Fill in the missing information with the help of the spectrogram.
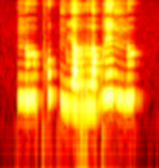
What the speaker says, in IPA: n ɯː˦˥ pʰ o˥˩ k̚ m i˨˩ a̯ r ɯ˩˦ a̯ b eː˥˩ ŋ n ɯ˦˥ k̚

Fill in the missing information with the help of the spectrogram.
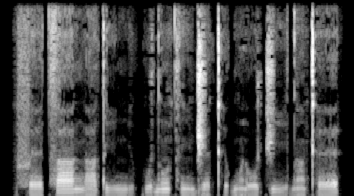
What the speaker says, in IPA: f ɛ˨ t͡s a˦ ŋ a˨˦ t iː˨ ŋ i˨ kʷ ɪ˦ d ũ˦ t͡s ĩ˨ d͡ʒ ɛ˨ kʰ ɪ˦ ɡʷ ã˨ ɾ oː˦ t͡ʃ iː˦˨ d ã˨ kʰ ɛ˨˦

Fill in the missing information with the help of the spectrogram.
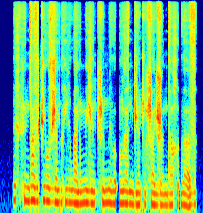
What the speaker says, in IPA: i x fʲ ɐ̃ n d a z ɨ t͡ʃ j o z ʒ ɐ j ɾ ɵ x j i w a j õ mʲ ɵ j ɣ ẽ k ʂ ĩ m i ð u ʔ õ ɣ a z n d͡ʒ ẽ ʈ͡ʂ ɐ̃ ʂ ɐ j ʐ ɵ n d ɐ χ ɐ̃ ʔ ð ɐ z

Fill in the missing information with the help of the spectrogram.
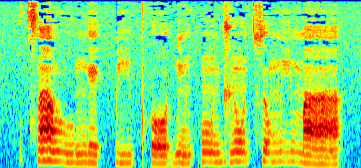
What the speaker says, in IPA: t͡s ã˦ v u˨ ŋ e˨ k͡p i˨ pʰ o˨ ɗ ĩ˨ kʷ ũ˦ d͡ʒ ũ˦ t͡s ʊ˦ m i˦ m ã˨

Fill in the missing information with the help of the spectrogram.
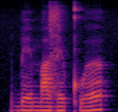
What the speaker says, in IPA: ɓ e m a z e kʷʼ ə

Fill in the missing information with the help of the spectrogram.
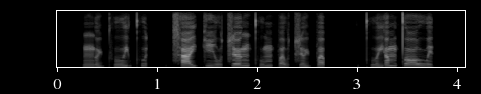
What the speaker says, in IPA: ŋ ɵ˨˩ ɥ pʰ uː˧ j kʷʰ ɐ˥ t̚ | t͡sʰ aː˧ j k iː˧ w t͡s œː˥ ŋ kʷʰ ɐ˧ m p ɐ˨˩ w t͡s ɵ˧ ɥ p ɐ˥ p̚ | kʷʰ ɐ˨˥ j ɐ˥ m t̪ ɔː˥ w ɪ˧ k̚

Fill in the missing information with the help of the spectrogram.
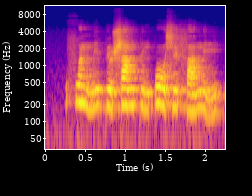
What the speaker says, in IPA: f w ə˥˩ n m i˥ p y˧˥ ʂ a˥ n p i˧˥ ŋ p o˥˧ ʊ̯ ɕ y˥˩ f ä˧˥ n̪ ḭ˨˩˦

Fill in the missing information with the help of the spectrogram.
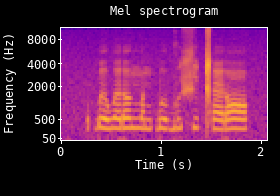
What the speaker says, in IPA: ɓ ə w ɜ ɾ ʌ ŋ ɒ n ɓ ʊ ɡ u ɕ ɪ ǁ æ ɾ ɒ

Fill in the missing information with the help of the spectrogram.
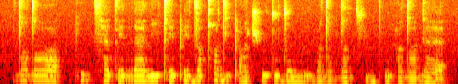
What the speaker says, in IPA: dˤ e dˤ ɑ | pʰ ɯ b t͡sʰ æ tʼ e r æ l i tʼ e pʼ e d ɯ qʰ o d i pʼ ɑ t͡ʃʰ u tʷ ɯ d o β u r b e dˤ æ b dˤ o d t͡sʰ y b pʰ u h y dˤ æ ɡ æ

